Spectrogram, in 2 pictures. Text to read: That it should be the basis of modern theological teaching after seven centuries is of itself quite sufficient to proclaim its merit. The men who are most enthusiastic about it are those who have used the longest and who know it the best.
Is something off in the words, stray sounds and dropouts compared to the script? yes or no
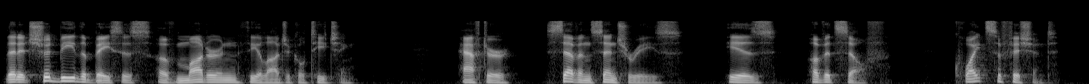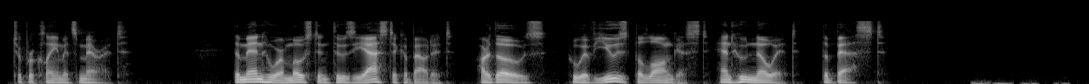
yes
